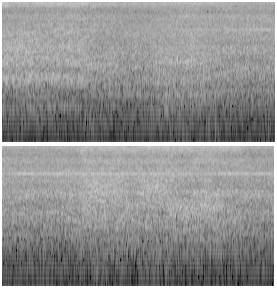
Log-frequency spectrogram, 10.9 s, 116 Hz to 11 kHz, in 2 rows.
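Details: Shark NV355 vacuum bought in 2018, about 3 years old, converted to hose mode with strong flow; steady rushing airflow with high, even unwavering motor whine; normal running.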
